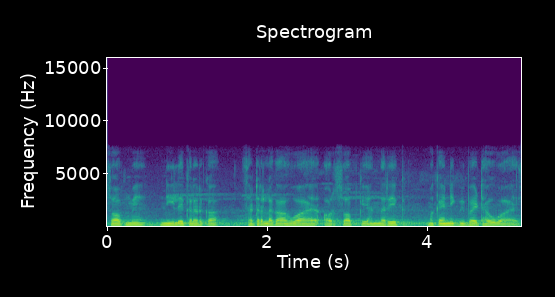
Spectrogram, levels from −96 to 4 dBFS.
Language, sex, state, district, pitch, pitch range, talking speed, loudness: Hindi, male, Uttar Pradesh, Lalitpur, 140 Hz, 140-145 Hz, 220 wpm, -16 LUFS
